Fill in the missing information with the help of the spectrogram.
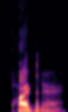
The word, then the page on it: pardoner: American English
